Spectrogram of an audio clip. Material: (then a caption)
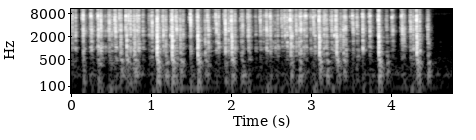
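Plastic. Fast fingertip typing by both hands on a black plastic backlit mechanical keyboard with clicky switches. A dense run of sharp, bright clicks fills most of the clip, then stops abruptly near the end, leaving brief silence.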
